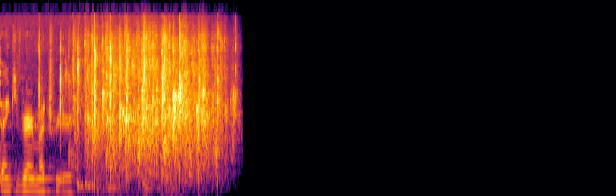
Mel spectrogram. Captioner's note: applause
